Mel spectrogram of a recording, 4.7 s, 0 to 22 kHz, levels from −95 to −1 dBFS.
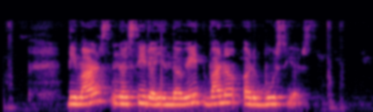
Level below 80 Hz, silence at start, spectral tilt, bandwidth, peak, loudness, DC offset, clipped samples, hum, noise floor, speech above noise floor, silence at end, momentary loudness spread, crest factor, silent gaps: -68 dBFS; 0.85 s; -5.5 dB/octave; 11.5 kHz; -8 dBFS; -23 LUFS; under 0.1%; under 0.1%; none; -65 dBFS; 42 dB; 0.85 s; 8 LU; 18 dB; none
